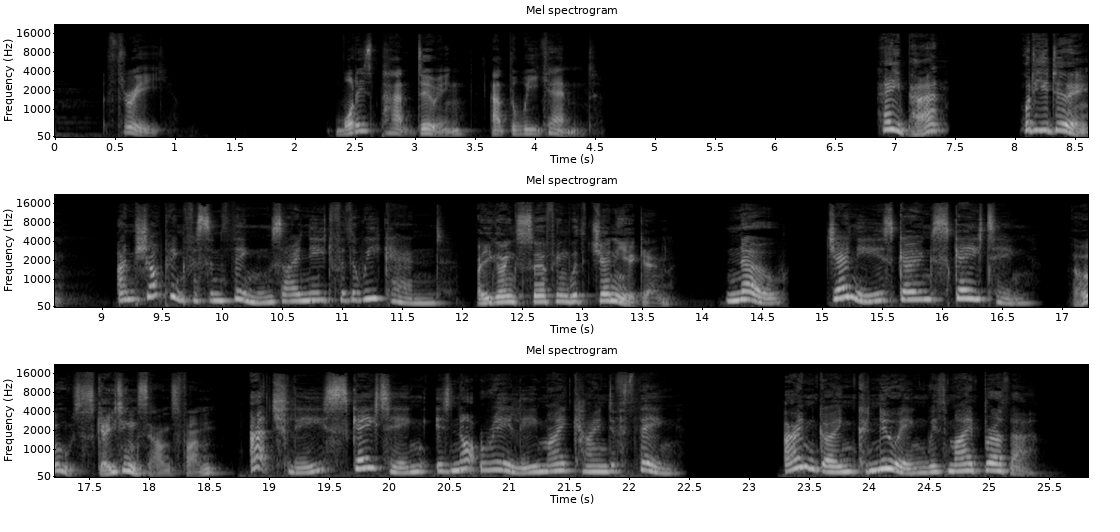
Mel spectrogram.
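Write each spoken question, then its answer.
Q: What is Pat doing at the weekend?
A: Going canoeing with his brother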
